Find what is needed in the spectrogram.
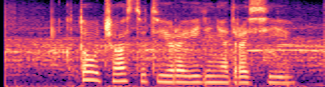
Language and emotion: Russian, neutral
